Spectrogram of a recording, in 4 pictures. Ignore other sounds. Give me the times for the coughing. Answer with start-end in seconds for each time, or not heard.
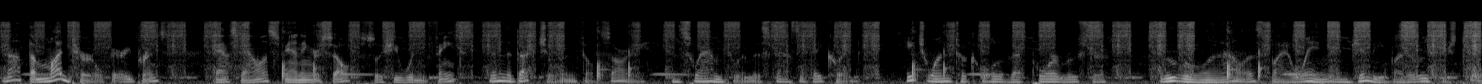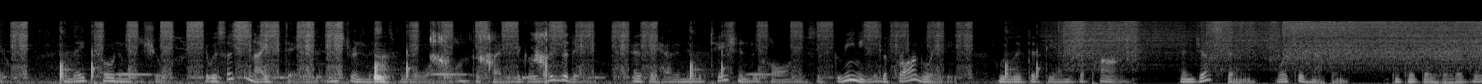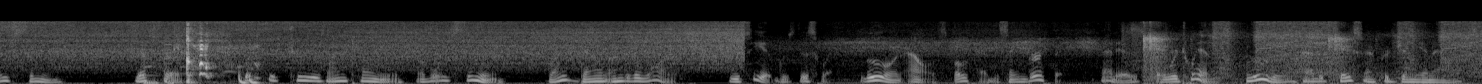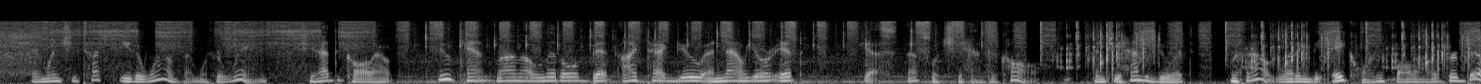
31.1-32.2.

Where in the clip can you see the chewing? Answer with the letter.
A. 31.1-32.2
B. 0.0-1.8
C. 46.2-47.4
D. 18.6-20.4
D.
